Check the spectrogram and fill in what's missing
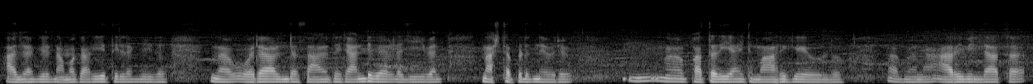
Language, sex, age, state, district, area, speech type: Malayalam, male, 60+, Kerala, Pathanamthitta, rural, spontaneous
